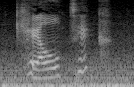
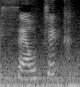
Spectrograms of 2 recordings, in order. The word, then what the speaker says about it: Celtic: And then pronunciation again, Castelos Celtas, Celtic castles. So we don't say Celtic, we say Celtic.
